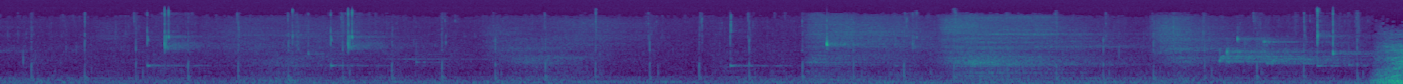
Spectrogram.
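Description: Water trickles and laps steadily nearby.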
